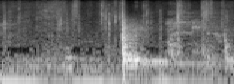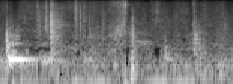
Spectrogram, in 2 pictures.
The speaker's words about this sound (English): Looks like my gavel just opened the door. Yeah, I heard it.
